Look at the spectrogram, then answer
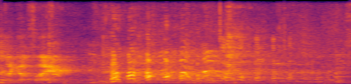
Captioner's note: laughs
